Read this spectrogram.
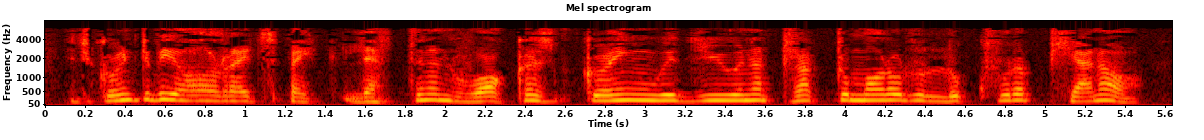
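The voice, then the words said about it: Thick Welsh accent. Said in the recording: “his Welsh accent thick as Brecon Peaks”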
